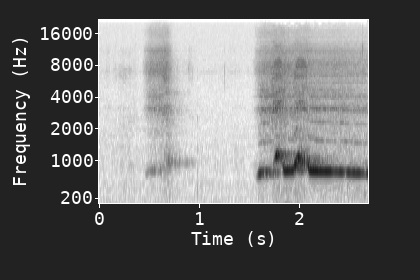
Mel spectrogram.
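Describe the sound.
A person whistles a short Western-style movie theme: a brief opening phrase, a pause, then a louder, longer note that bends in pitch before holding steady. No one speaks.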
